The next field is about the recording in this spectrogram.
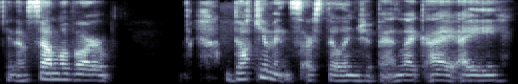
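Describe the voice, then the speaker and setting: Low-voiced woman from the Philippines. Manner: reflective, many fillers and restarts. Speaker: podcast co-host. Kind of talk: casual chat.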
